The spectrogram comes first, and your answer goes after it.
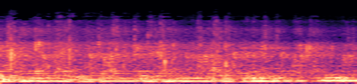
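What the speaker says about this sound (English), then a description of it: "please give her your loudest round of applause" Steady applause fills a research symposium hall for a panelist, a dense, even wash of clapping held at constant loudness throughout, with a low hum underneath.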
